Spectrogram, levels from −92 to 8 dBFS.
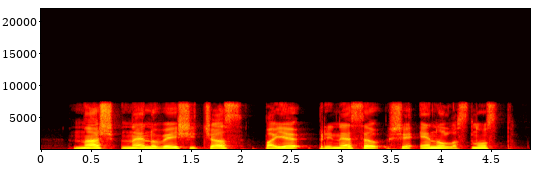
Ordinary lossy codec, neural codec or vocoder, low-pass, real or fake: none; none; 7.2 kHz; real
